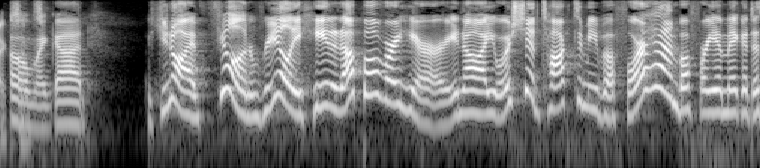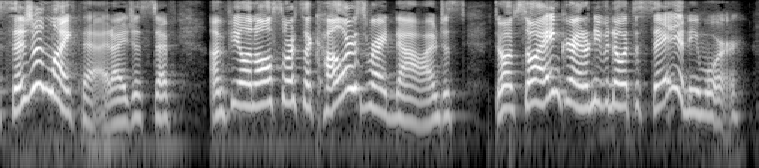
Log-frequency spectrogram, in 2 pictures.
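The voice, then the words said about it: Angry Minnesota accent. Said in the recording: “an angry Minnesota accent.”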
